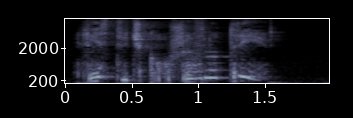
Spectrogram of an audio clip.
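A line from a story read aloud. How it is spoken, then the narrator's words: Whisper. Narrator (Russian): прошептала она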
